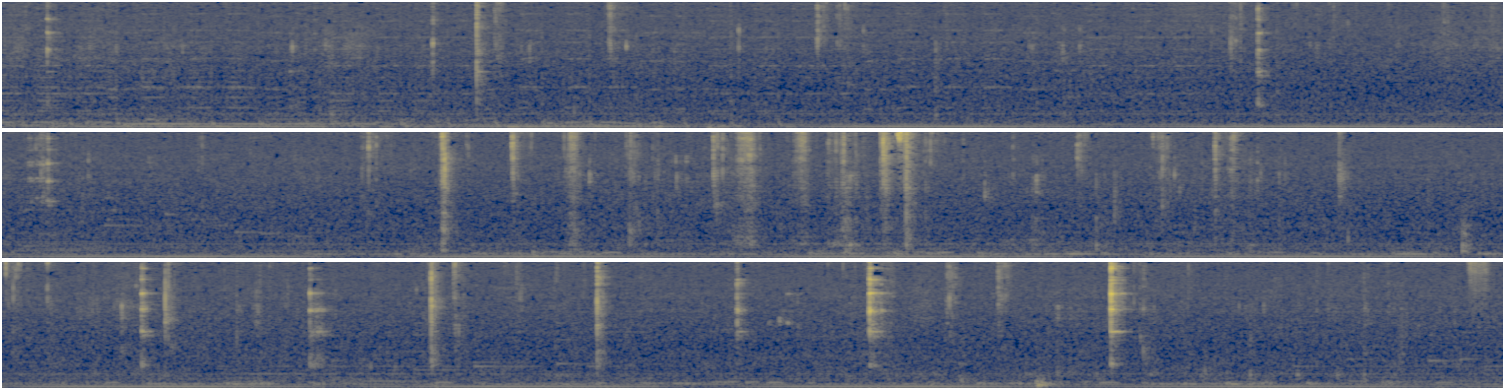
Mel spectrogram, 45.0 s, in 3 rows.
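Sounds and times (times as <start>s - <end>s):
steady low hum: 0.0s - 45.0s
chewing and mouth noises: 18.6s - 27.8s.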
